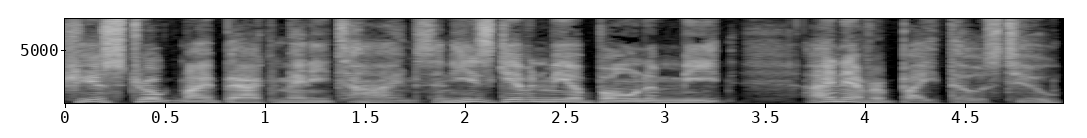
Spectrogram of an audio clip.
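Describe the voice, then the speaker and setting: Putting on a gruff character voice, a man speaks at a fairly high pitch and a fairly quick pace. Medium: read story. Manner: gruff, barking interjections.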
